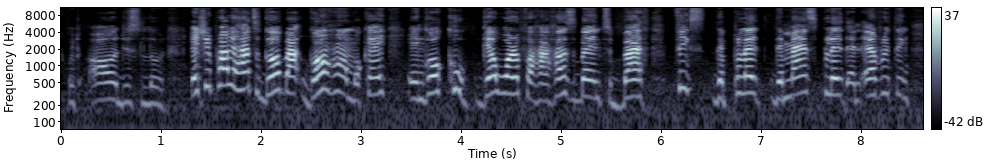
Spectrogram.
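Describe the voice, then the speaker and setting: A woman's voice: sits high, expressive, moderate pace, hardly any pauses, bright, forceful tone. A woman from Africa talking passionately to camera, emphatic and punctuating her points with "okay?". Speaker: vlogger. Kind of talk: opinionated talk to camera.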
